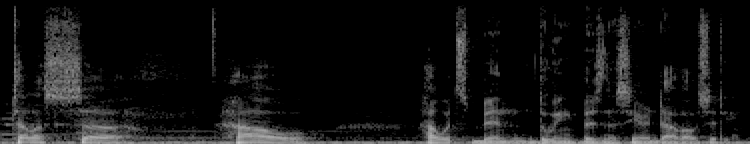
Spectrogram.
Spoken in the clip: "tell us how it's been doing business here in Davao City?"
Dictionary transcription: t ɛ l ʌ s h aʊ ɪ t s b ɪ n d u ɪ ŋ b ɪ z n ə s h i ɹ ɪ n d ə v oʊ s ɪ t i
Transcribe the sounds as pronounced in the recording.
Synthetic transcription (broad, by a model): t ɛ l ʌ s h aʊ ɪ t s b ɪ n d u ɪ ŋ b ɪ z n ə s h i ɹ ɪ n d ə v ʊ s ɪ t i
